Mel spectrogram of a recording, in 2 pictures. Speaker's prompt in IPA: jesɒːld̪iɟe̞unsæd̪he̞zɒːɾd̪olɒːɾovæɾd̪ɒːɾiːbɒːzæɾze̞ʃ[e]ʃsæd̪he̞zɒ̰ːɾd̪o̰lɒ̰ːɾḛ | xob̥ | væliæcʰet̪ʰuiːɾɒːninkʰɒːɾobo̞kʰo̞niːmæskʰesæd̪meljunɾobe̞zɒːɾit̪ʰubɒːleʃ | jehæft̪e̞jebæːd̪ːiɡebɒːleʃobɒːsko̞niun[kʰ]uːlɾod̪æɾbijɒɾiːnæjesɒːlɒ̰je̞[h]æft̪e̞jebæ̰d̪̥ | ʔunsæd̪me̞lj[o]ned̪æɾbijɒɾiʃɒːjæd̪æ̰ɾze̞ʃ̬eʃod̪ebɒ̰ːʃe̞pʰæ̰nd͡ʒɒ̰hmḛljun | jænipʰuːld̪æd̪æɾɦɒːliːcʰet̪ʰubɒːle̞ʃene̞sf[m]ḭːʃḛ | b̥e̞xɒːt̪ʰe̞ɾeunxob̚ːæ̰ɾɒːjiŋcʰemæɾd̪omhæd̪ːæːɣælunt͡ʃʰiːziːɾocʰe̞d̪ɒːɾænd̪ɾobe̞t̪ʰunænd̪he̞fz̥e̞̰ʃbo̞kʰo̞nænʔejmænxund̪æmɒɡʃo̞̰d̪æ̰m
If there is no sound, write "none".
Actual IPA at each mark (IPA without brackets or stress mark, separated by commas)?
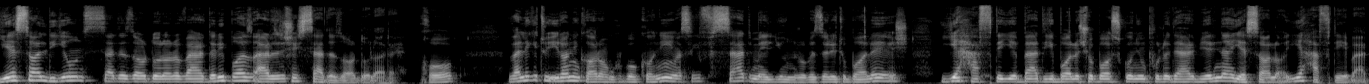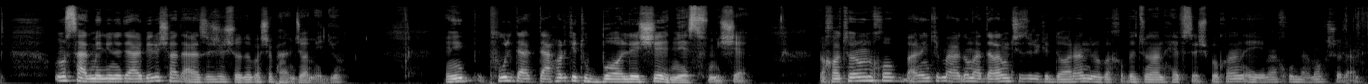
e, pʰ, h, u, m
